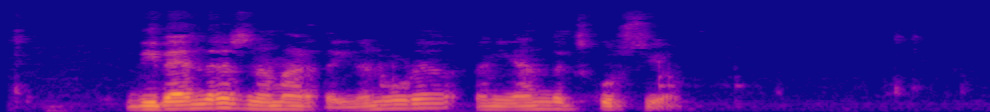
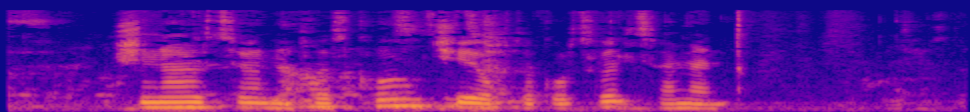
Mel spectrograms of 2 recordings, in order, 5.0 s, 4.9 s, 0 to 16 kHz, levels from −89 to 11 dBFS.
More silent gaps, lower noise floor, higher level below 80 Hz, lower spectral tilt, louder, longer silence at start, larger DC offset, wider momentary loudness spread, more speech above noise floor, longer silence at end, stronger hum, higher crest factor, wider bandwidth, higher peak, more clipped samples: neither; first, -72 dBFS vs -51 dBFS; second, -64 dBFS vs -52 dBFS; first, -8.5 dB/octave vs -6 dB/octave; second, -25 LUFS vs -21 LUFS; first, 0.65 s vs 0.05 s; neither; first, 17 LU vs 12 LU; first, 48 dB vs 31 dB; first, 1.55 s vs 0.2 s; neither; about the same, 20 dB vs 18 dB; second, 9.2 kHz vs 11.5 kHz; about the same, -8 dBFS vs -6 dBFS; neither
